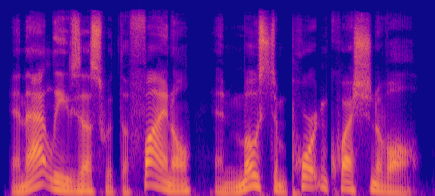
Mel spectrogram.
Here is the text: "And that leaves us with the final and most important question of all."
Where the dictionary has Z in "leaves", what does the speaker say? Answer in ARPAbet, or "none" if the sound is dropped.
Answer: Z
